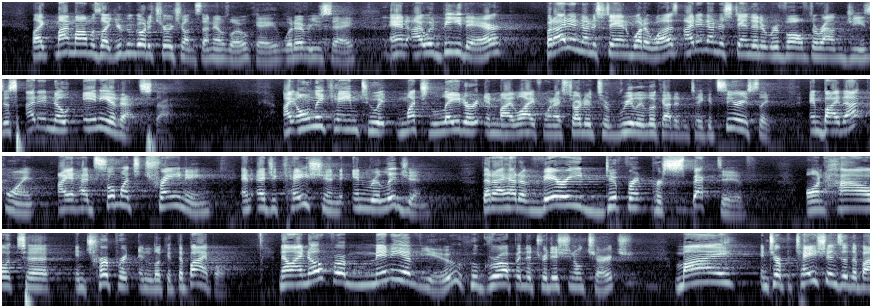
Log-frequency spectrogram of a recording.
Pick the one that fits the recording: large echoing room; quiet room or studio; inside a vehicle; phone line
large echoing room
